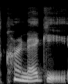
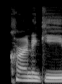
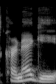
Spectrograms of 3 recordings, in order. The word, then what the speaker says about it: Carnegie: the Carnegie libraries and they said oh it's Carnegie and I was like it is so I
